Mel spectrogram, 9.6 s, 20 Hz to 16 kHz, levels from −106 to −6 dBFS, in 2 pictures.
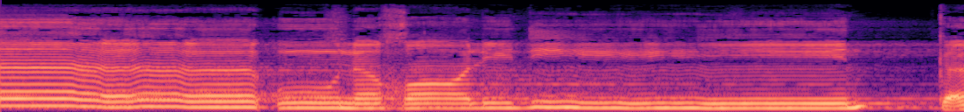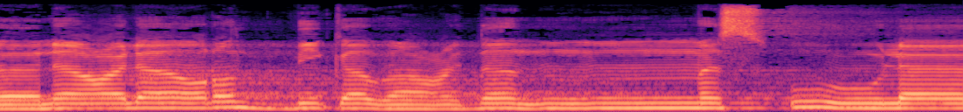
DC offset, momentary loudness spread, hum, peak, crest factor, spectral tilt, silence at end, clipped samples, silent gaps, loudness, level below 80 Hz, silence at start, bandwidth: under 0.1%; 4 LU; none; -8 dBFS; 14 dB; -5.5 dB/octave; 0 s; under 0.1%; none; -23 LUFS; -70 dBFS; 0 s; 13.5 kHz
